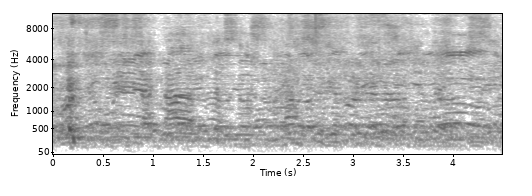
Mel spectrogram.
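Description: A congregation praying aloud all at once: many voices overlapping in a steady babble of spoken prayer, with no single voice standing out.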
